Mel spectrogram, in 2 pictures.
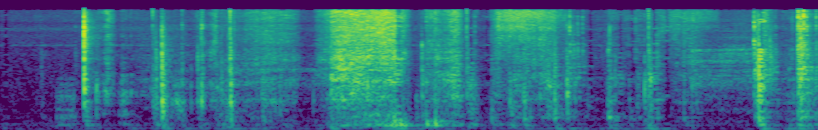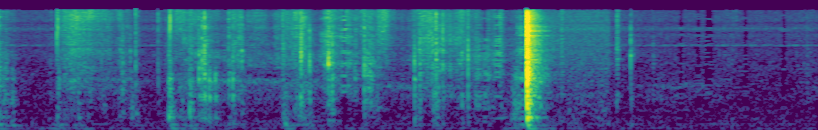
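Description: Paper trimmer cutting and handling cardstock: a rasping cut and slide of card along the trimmer, light clicks and rustles of card pieces, and one sharp click near the end.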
